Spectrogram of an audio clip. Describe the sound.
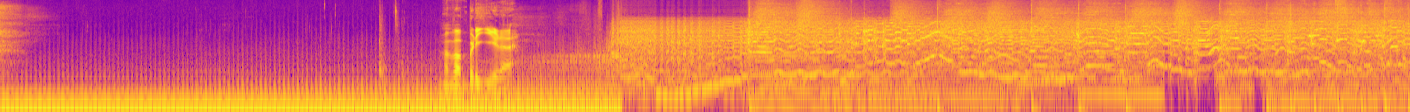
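A low, rumbling distorted drone gives way to technical death metal, with fast, dense shred guitar runs filling the track loudly; a voice speaks briefly near the start.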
